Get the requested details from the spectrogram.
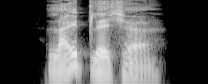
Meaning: inflection of leidlich: 1. strong/mixed nominative/accusative feminine singular 2. strong nominative/accusative plural 3. weak nominative all-gender singular
- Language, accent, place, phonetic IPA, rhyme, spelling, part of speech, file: German, Germany, Berlin, [ˈlaɪ̯tlɪçə], -aɪ̯tlɪçə, leidliche, adjective, De-leidliche.ogg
